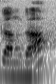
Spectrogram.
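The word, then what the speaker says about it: गंगा: Similarly Ganga uh usually in Hindi we write it as G on uh then we put the dot and then G. So but here it'll have that sound of N because G is coming. So g is in the c-g is the last anunasika. So it'll be ganga ganga. Okay. Na sound will come.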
